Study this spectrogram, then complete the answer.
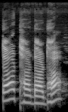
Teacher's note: जिन वर्णों को बोलने पर हमारी जिह्वा मुड़कर तालू से टकराती है उन्हें मूर्धन्य व्यंजन कहते हैं। टा, ठा, डा, ढा आपके मूर्धन्य व्यंजन हैं।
